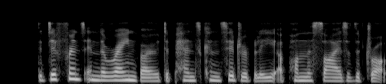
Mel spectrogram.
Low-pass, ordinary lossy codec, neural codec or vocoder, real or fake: 7.2 kHz; none; autoencoder, 48 kHz, 128 numbers a frame, DAC-VAE, trained on Japanese speech; fake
